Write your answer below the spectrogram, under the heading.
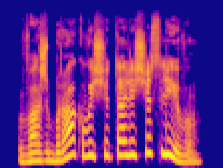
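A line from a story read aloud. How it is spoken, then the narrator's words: Plain. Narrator (Russian): спросил полковник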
